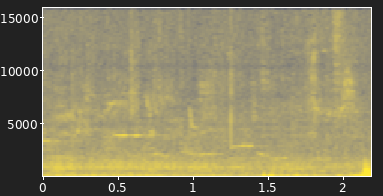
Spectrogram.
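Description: Street background noise: a steady low rumble of traffic and wind, with faint voices of passers-by and short, thin chirps.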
